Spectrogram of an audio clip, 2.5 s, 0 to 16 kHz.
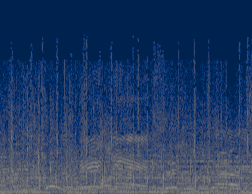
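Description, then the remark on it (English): A large crowd at the Capitol cheers loudly and steadily for Joe Biden as he exits the Capitol and walks down the steps on a 30-degree day, with shouts and whoops rising above a dense roar of voices and scattered clapping throughout. “Leaning back as he exited the Capitol and was greeted by such a rousing cheer from the crowd.”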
